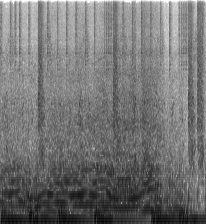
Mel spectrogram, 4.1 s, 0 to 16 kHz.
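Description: Sprintcar's 410 cubic-inch methanol-burning V8 revving hard, its pitch dipping and climbing twice as the throttle is lifted and reapplied, then dropping off near the end.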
